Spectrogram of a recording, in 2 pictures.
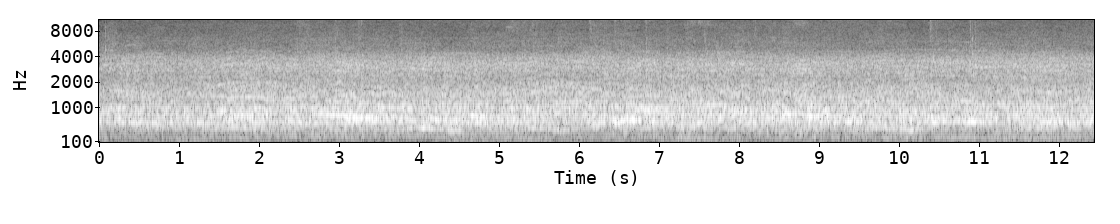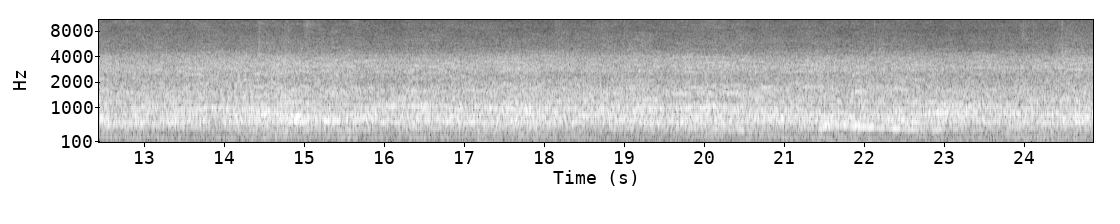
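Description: A large crowd of women prays aloud and cries out all at once, echoing in a large hall.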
